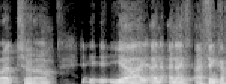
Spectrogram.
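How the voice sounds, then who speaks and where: A man with a Scottish accent, somewhat breathy, at a moderate pace with fairly even intonation. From Scotland, industrial central belt. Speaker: engineer and climate nonprofit director. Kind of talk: interview conversation. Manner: halting, many repetitions.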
